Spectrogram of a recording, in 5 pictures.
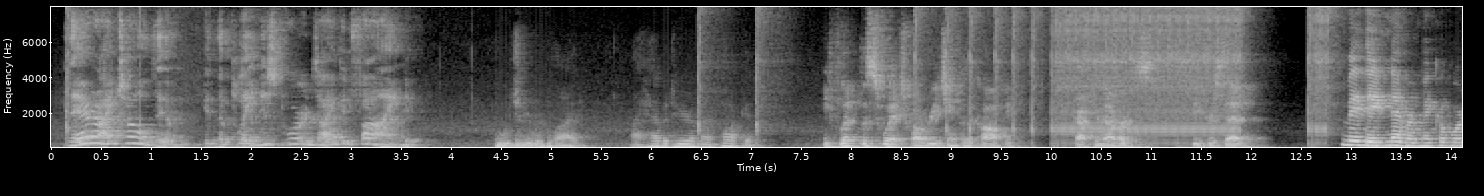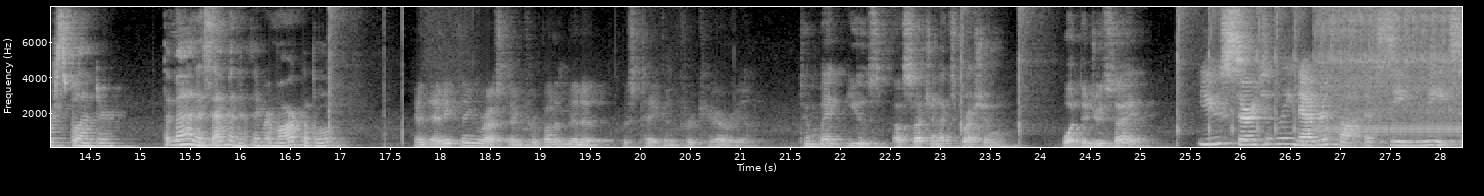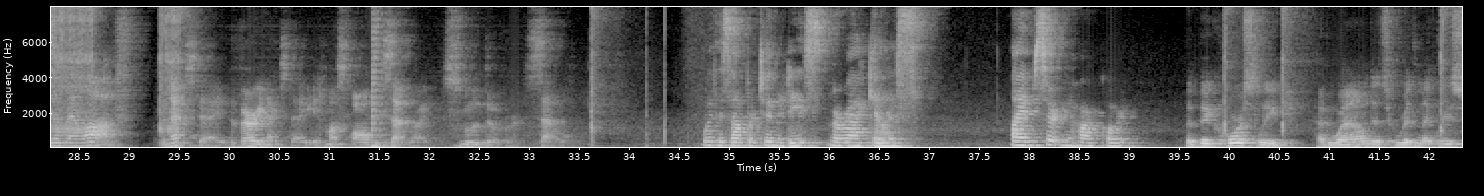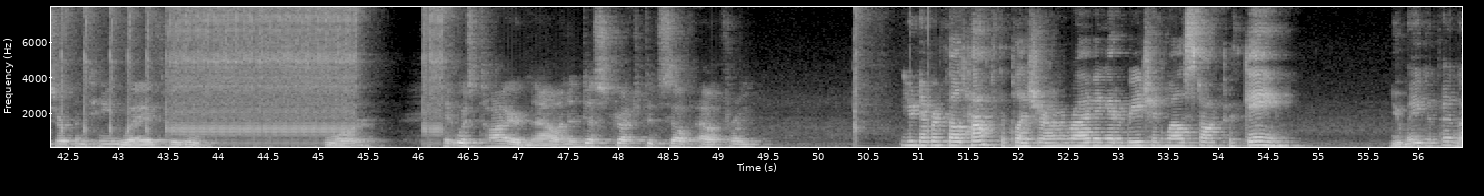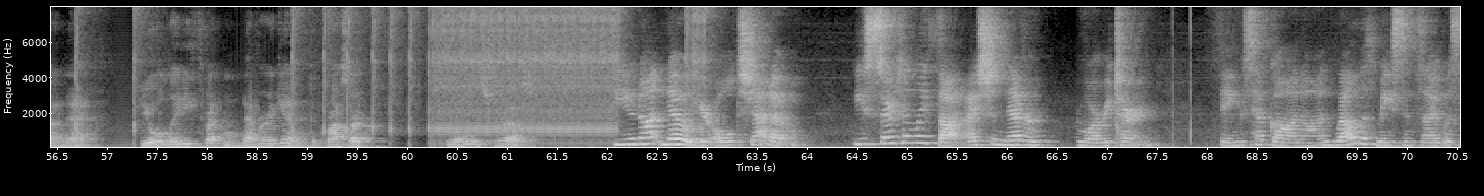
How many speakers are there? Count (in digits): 8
